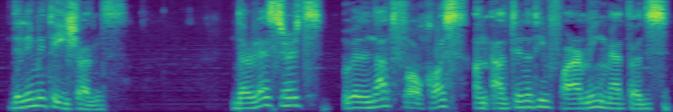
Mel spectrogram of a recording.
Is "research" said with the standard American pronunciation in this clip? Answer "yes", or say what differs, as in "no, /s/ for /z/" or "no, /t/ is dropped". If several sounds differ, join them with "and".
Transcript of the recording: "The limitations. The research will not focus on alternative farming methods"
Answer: no, /s/ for /tʃ/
